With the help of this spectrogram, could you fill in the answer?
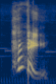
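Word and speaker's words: hej: here we have hey the J is pronounced like a English y hey hey hello that one I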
